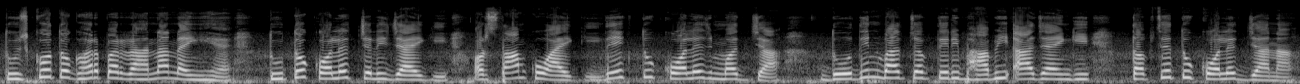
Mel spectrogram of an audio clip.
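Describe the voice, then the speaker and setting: A woman's voice: a little high, lively intonation, takes it slowly. A woman voicing a lazy, grumbling middle-aged mother-in-law. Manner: grumbling, complaining. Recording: noisy with traffic outside.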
